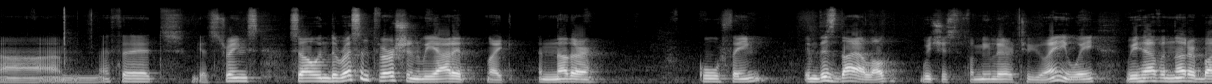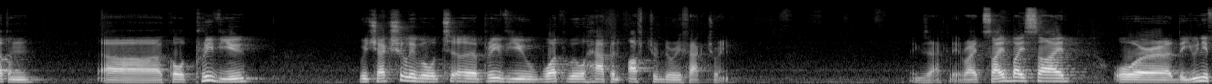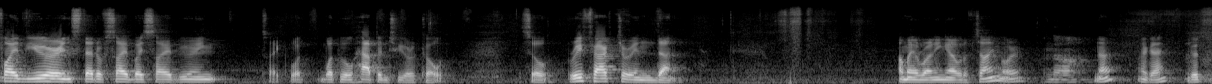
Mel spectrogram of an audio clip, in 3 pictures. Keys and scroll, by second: 0.8 alt+super+m.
